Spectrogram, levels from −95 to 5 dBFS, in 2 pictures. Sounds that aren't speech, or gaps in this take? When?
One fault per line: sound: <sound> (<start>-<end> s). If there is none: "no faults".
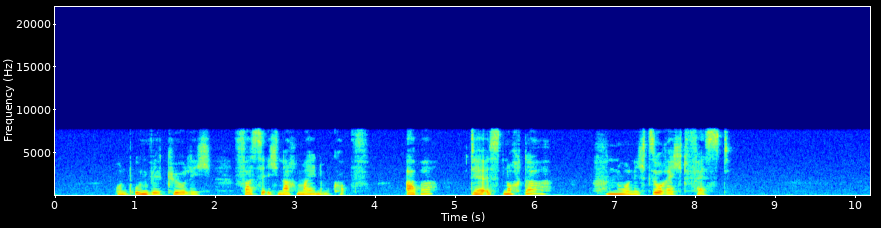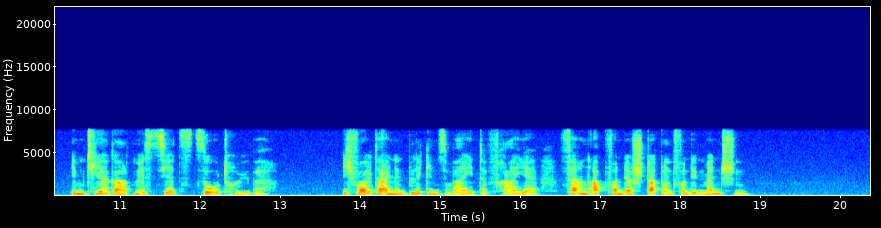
no faults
